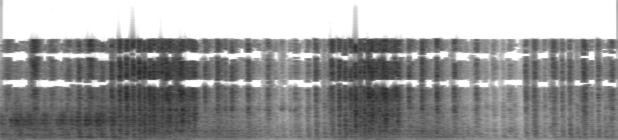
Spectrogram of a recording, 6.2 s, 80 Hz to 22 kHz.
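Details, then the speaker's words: 1950s Fordson Major diesel tractor, first start in about 20 years after bleeding the fuel system, fresh diesel, charged battery and new terminal, smoking heavily: chugging beat that surges up and down before evening out, nothing knocking. A runner. "she's a runner okay we're happy with that she'll run all right"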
